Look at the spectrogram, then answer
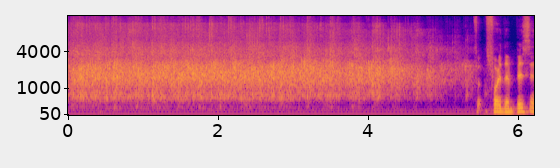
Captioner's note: applause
